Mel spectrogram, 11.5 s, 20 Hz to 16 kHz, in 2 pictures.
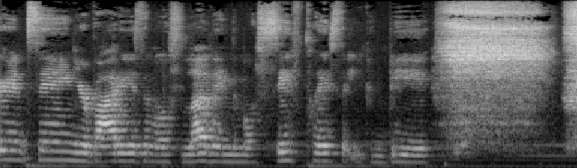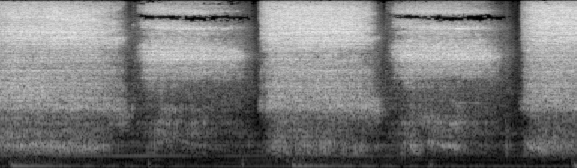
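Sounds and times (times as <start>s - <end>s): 
speech: 0.0s - 4.7s
person breathing forcefully in and out during a breathwork session: 4.4s - 11.5s.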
